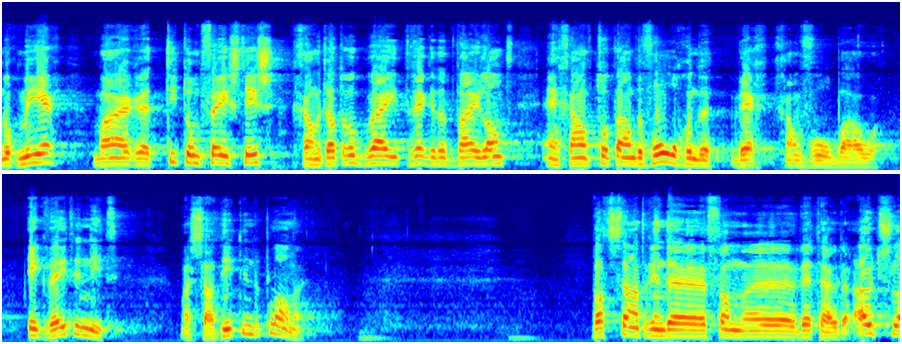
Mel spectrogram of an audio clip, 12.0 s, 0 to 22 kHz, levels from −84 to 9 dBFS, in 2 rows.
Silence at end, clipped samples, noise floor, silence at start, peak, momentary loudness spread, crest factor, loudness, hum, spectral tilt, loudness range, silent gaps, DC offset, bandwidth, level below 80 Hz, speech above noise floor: 0 s; under 0.1%; -51 dBFS; 0 s; 0 dBFS; 8 LU; 12 dB; -13 LUFS; none; -4.5 dB/octave; 6 LU; none; under 0.1%; 13 kHz; -54 dBFS; 39 dB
